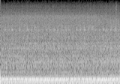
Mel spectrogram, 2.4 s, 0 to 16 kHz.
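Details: Carbureted classic V8 van with an Edelbrock carb, doghouse cover refitted, choke set, cold day: steady, even low idle rumble with no misses or hunting, and no black smoke on startup this time; normal idle.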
